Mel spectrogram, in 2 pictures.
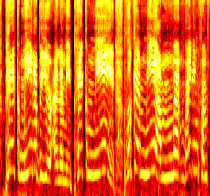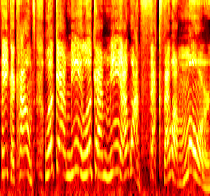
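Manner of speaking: high-pitched attention-seeker, hammed up; mock needy pick-me squeal. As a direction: whine it high, begging to be noticed. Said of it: "They're a pick me".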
